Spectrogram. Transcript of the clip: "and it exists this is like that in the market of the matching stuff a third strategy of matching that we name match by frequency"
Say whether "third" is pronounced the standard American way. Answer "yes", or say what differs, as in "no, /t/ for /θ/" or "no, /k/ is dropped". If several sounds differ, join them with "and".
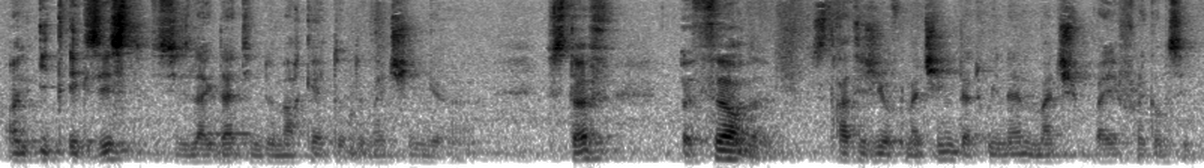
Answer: yes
